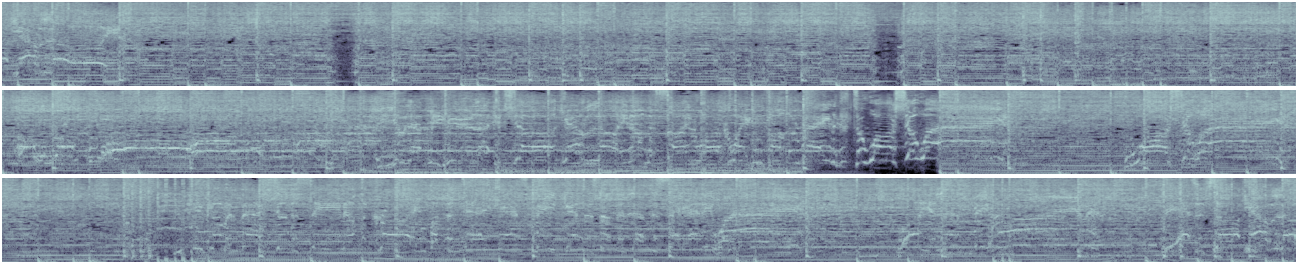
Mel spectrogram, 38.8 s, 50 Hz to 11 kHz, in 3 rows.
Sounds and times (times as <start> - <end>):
Music: 0.0 - 38.8.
